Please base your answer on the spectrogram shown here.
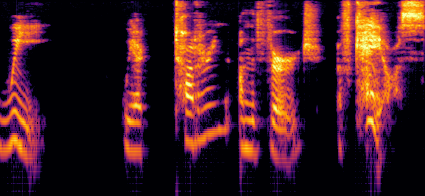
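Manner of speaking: loud theatrical stage whisper, half-voiced and hushed. Reading a story aloud, a character voices alarm: stage whisper. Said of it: "added Markham in a stage whisper".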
